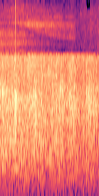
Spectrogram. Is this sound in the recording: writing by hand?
no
